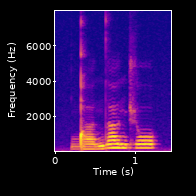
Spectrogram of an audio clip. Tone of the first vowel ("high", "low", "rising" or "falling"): low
